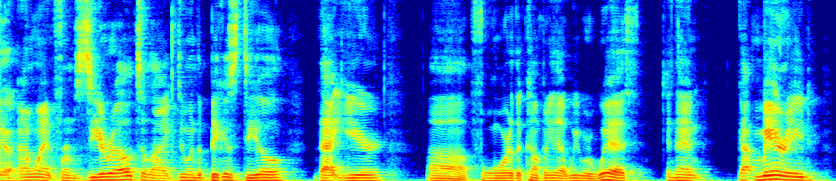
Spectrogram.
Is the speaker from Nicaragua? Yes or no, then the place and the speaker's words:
yes; Nicaragua; English is a second language; I grew up in Nicaragua. On my mom's side, two doctors, right? On my mom's side, Nicaraguan. On my dad's side, my grandfather's Nicaraguan.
